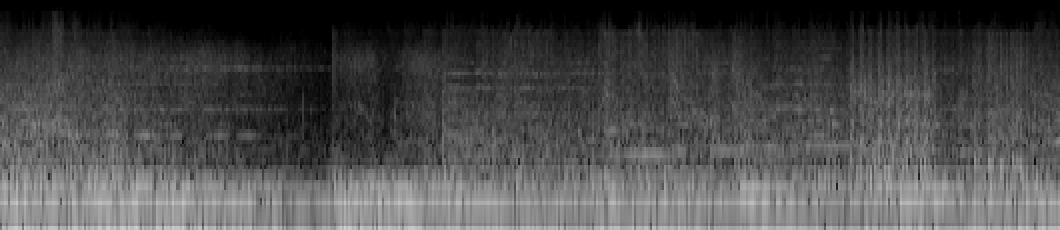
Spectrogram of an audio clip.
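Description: Gunfire from a TV show plays loud and continuous, with dense bursts of shots and rattling mechanical clatter.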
